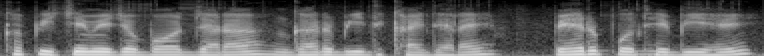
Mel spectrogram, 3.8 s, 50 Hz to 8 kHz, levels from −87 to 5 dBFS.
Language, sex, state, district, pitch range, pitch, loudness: Hindi, male, Arunachal Pradesh, Longding, 140-155 Hz, 145 Hz, -15 LUFS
